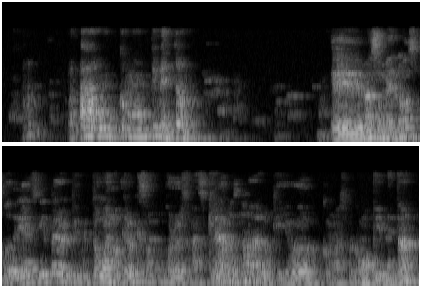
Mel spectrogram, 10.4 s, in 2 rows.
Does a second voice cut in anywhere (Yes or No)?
No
